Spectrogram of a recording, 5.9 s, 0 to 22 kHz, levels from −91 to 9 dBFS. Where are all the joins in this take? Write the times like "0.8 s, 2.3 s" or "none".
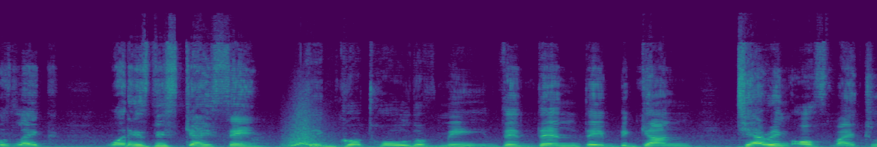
2.0 s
